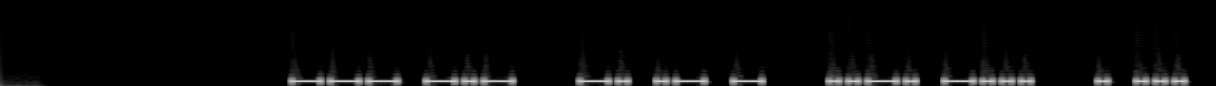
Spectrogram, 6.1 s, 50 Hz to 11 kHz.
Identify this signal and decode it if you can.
Morse code, heard as a keyed tone, about 25 wpm, 700 Hz. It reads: OK NAT FB ES
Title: Practice QSO - Exchange 2 - Info - 25wpm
